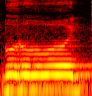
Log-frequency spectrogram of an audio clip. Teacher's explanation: Di huruf jim, buruj. Jadi kalau berhenti di huruf jim, jimnya harus mantul. Mantul namanya tadi qalqalah, buruj.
